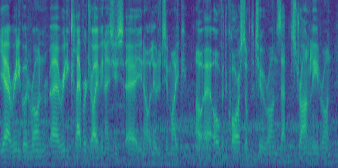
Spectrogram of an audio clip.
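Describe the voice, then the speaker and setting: Noticeable background noise and audible room echo are present. A man with an Irish accent talks at a fairly quick pace and a fairly low pitch, with monotone, flat intonation and hardly any pauses. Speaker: motorsport commentator. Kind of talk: live commentary. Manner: fast.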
